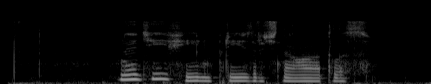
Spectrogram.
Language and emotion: Russian, sad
